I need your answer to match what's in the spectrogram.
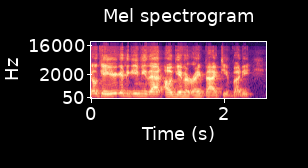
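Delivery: mock sarcastic, fast. Retelling a comment made right back to an obstinate student: mock-sarcastic retort. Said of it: "very sarcastic, very snarky comment".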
